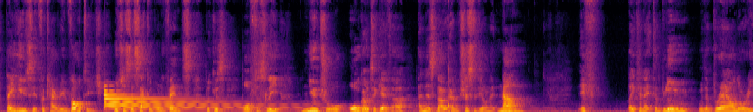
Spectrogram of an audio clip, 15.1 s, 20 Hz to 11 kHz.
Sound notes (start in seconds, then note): 2.1 bell chimes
